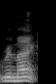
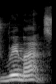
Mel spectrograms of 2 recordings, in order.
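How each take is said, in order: First: The name ends with a k sound. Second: The name ends with a ts sound. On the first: The speaker calls it wrong. "not Rimac" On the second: The speaker calls it right. "it's a tss sound"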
